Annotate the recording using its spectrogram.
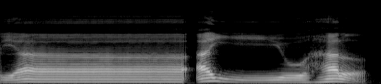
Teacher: Jaiz munfasil hukum Mad Jaiz munfasil ini nak terjadi apabila ada Mad Thobi'i yang bertemu dengan huruf hamzah didepannya ini Hamzah maka ia harus dibaca panjang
